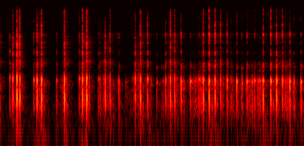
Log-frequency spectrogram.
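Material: Plastic.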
